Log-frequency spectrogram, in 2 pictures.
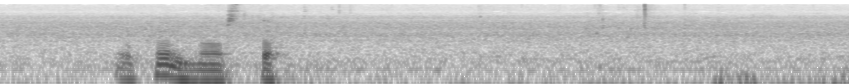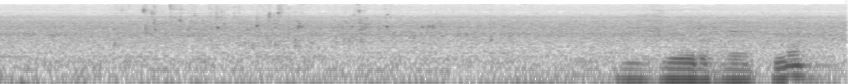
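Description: Juice pours into a glass.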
